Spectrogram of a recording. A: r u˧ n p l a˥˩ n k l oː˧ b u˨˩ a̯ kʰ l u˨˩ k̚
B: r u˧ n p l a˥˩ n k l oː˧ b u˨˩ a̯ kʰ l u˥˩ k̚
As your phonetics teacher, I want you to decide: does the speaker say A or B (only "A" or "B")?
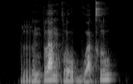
B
